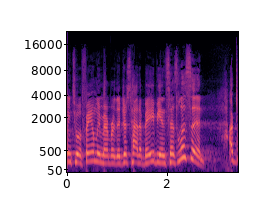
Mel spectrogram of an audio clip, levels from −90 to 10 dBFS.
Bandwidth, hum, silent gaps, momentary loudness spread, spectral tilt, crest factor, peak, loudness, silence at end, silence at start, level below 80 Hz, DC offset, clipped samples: 15.5 kHz; none; none; 5 LU; -4 dB/octave; 14 dB; -6 dBFS; -20 LUFS; 0 s; 0 s; -62 dBFS; under 0.1%; under 0.1%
